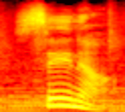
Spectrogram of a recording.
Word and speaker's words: सेना: एक शब्द है सेना जिसका प्रयोग सेना इस रूप में ही करना चाहिए क्योंकि सेना में स इस अक्षर के बाद ए इस अक्षर का प्रयोग हुआ है। अतः सेना इस शब्द के उच्चारण में ए इस स्वर वर्ण या अक्षर का ही प्रयोग किया जाना चाहिए ना कि ऐ का।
